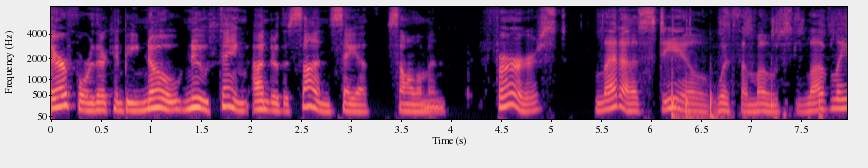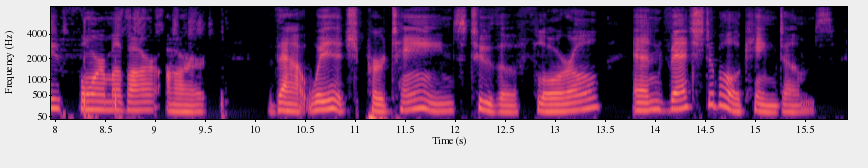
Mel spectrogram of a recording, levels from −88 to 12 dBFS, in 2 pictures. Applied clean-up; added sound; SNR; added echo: classical method spectral subtraction.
